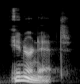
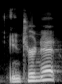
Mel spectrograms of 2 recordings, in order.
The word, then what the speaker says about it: internet: You have NT in the middle, the T is silent. Other examples, internet. Internet or internet.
